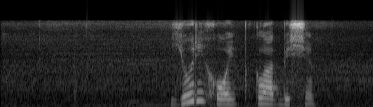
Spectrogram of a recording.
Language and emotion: Russian, neutral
